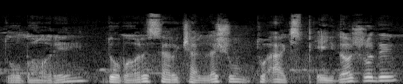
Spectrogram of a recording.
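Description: A man's voice: on the low side, animated, close to an everyday voice. A man voicing a cunning, jittery fox vizier who mutters and whispers his plans. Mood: worried. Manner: hushed, hissing asides. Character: sly, nervous fox vizier scheming in whispers.

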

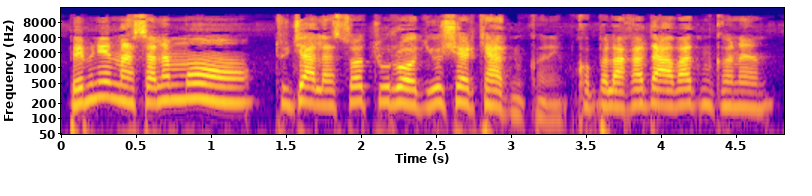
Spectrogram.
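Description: A young man giving an animated, opinionated monologue, emphatic and full of quoted asides. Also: high voice. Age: young adult. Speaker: commentator who has attended radio meetings.

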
